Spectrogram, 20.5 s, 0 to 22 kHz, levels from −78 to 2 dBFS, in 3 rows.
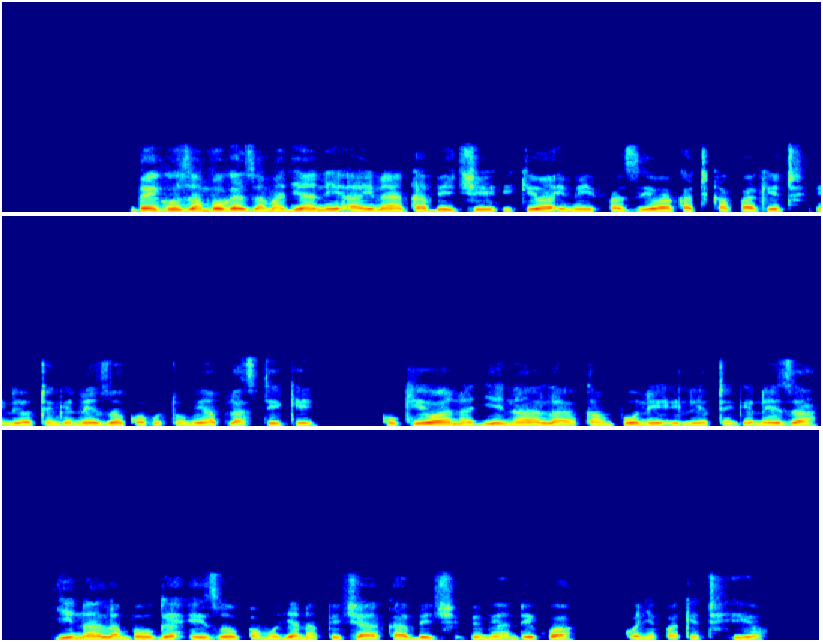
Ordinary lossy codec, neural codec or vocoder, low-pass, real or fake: AAC, 32 kbps; codec, 16 kHz, 4 kbps, FreqCodec, larger model; 7.2 kHz; fake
